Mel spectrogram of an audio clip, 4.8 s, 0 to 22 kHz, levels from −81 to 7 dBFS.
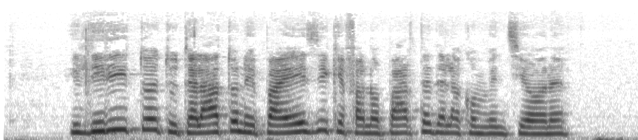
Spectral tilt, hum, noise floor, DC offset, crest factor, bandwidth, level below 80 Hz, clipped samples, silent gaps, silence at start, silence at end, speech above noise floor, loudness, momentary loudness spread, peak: -5.5 dB/octave; none; -49 dBFS; under 0.1%; 14 dB; 15 kHz; -48 dBFS; under 0.1%; none; 0.55 s; 0.1 s; 32 dB; -18 LUFS; 7 LU; -4 dBFS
